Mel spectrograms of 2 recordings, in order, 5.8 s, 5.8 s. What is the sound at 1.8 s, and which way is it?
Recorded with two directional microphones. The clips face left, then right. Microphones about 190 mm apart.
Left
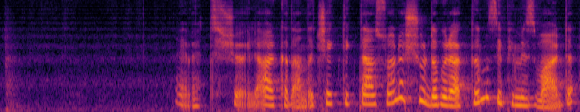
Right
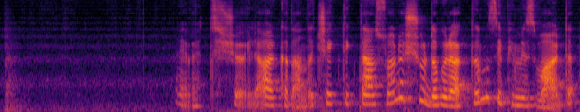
Speech, 30° left (ahead or behind).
